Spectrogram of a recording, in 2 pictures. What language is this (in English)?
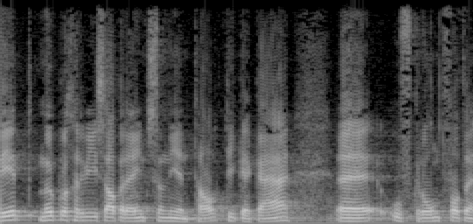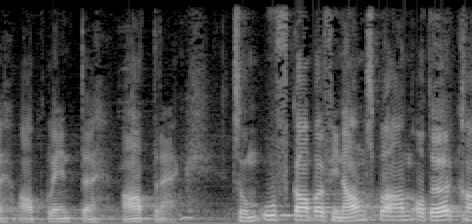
Swiss German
